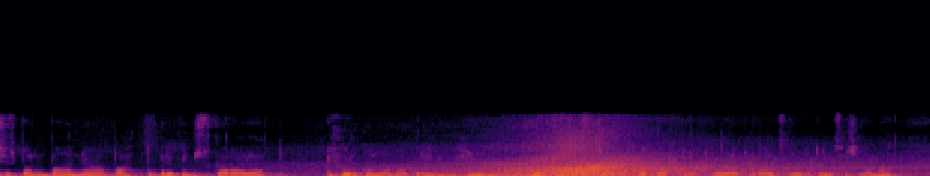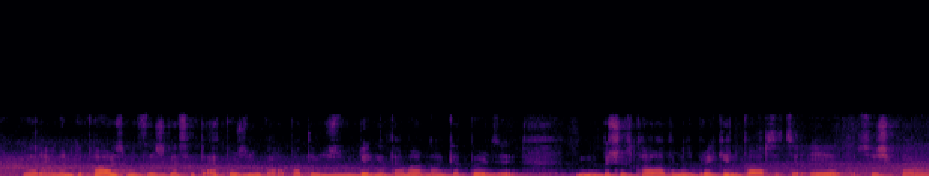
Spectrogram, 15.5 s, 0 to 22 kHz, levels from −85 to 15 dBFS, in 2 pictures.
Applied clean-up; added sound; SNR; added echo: none; Motor vehicle (road); 5 dB; reverberation time 2.9 s.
